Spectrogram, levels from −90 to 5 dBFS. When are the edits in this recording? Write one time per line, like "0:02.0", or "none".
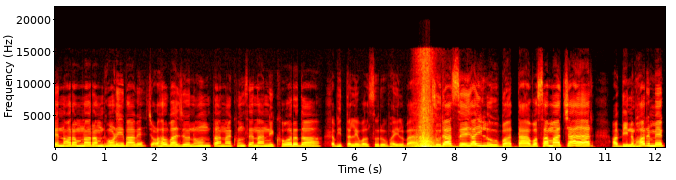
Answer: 0:05.5
0:07.6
